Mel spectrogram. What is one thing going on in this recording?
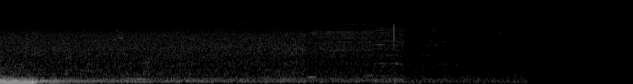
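A large choir's last sung note fades away in an echoing hall.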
